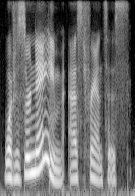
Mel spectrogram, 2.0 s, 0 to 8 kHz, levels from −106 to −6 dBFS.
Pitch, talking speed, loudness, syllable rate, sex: 210 Hz, 175 wpm, -16 LUFS, 4.5 syllables/s, female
